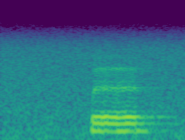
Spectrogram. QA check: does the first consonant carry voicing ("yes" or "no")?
no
